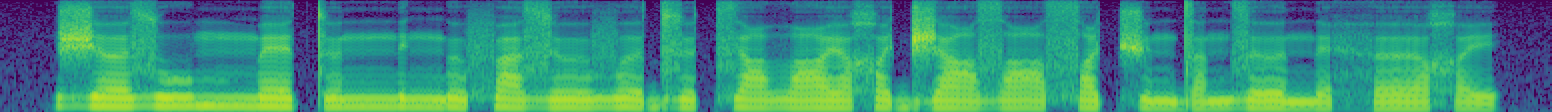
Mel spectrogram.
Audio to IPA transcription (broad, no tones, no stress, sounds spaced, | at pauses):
ʒ ɜ z u mː ɛ t ɵ nː e ŋ ɵ f a z ɵ v əː d͡z ɵ t͡s ɛː ðˤ ɛː χ ɜ d͡ʒ a zˤ ɛː sˤ ə t͡ʃ ɵ n d a n z əː n ɛ h ɜː χ e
